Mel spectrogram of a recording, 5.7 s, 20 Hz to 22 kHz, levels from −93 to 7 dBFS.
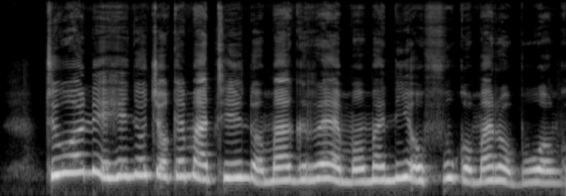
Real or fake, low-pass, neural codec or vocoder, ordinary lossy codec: real; none; none; none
